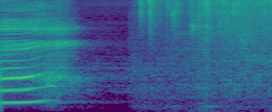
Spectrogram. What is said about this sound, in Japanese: 今度は泡を流すっすから、浴槽から出てほしいっす。はい、じゃあ頭から流していくっすね。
